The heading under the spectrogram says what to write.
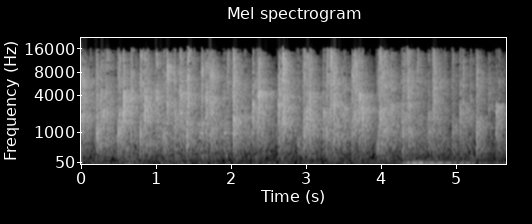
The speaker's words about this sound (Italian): Ecco l'applauso!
